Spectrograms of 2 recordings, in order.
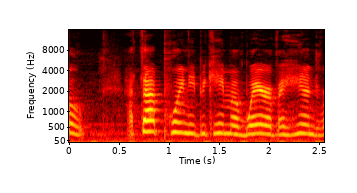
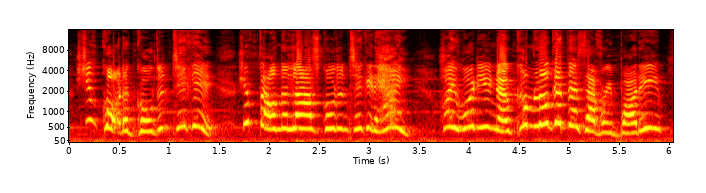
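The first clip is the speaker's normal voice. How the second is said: much higher and louder, yelling to everyone; excited shouting; 9 semitones higher, 10 dB louder than usual. A narrator's reading. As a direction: call the whole shop over.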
